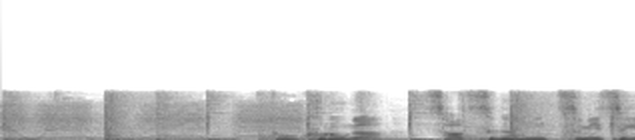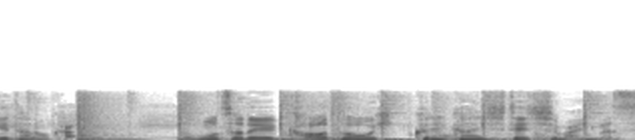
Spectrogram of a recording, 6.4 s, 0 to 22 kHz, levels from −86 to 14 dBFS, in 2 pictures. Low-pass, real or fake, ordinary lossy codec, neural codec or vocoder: none; real; none; none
